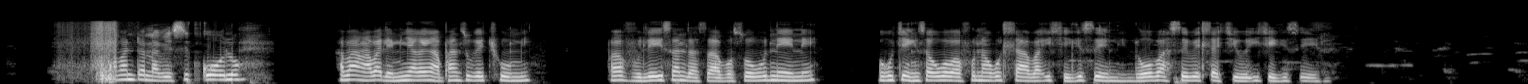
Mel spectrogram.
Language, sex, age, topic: North Ndebele, female, 25-35, health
